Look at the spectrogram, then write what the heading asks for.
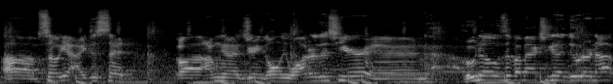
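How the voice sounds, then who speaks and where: A man in his thirties talking casually to the camera in a home office, rambling and correcting himself as he goes. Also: on the high side. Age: 30s. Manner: rambling, filler-heavy and self-correcting. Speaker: business vlogger. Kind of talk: casual talking-head vlog. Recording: echoey room with light music. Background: heater humming.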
